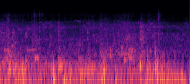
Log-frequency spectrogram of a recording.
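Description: Small waves lapping and slapping irregularly against the hull of a small fishing boat, with wind rumbling on the microphone.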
